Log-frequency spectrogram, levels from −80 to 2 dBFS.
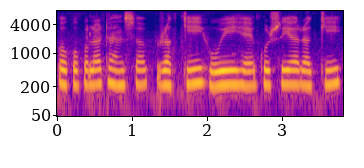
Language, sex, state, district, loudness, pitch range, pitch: Hindi, female, Uttar Pradesh, Budaun, -15 LUFS, 215-225 Hz, 220 Hz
